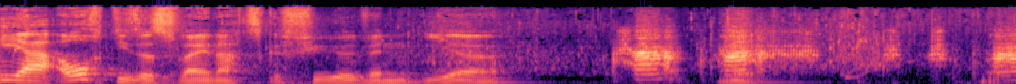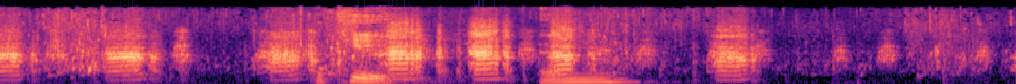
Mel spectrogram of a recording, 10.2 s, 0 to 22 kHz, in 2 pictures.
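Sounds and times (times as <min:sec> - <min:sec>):
speech: 0:00.0 - 0:03.3, 0:06.6 - 0:08.3
duck quacking: 0:03.1 - 0:10.1.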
